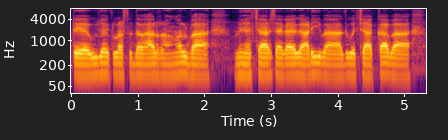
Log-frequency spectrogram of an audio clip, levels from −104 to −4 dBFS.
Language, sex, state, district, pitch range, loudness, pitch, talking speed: Bhojpuri, male, Bihar, Muzaffarpur, 105-110 Hz, -16 LUFS, 110 Hz, 170 wpm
